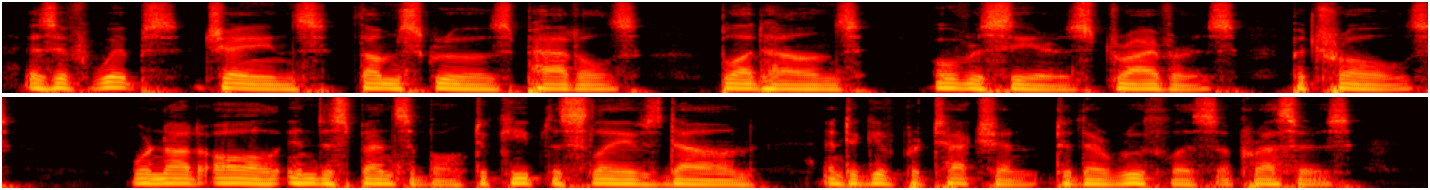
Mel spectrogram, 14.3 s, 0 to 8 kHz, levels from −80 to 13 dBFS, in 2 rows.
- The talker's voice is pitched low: Yes, low, 100 Hz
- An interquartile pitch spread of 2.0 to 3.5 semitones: Yes, average, 2.9 semitones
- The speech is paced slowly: Yes, slow, 120 wpm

